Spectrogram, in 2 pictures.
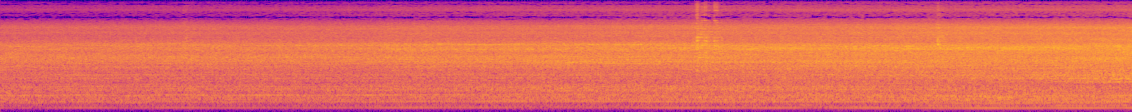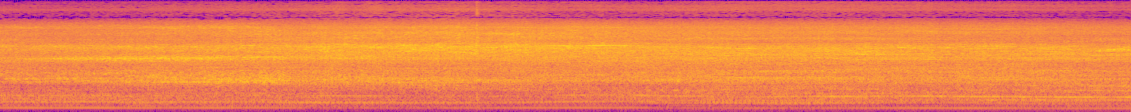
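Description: Loaded Mitsubishi Fuso truck's diesel engine pulling hard up a steep grade, a steady low drone that grows steadily louder as the truck climbs toward and passes close by.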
